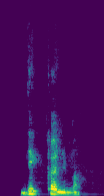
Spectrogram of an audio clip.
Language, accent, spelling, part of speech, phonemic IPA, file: French, Canada, décollement, noun, /de.kɔl.mɑ̃/, LL-Q150 (fra)-décollement.wav
- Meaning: detachment, unsticking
